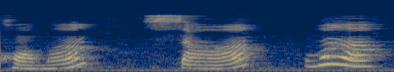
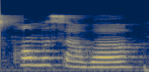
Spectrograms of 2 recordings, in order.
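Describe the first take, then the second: First: "Comment ça va" very slow, each word separate; drawn out "Comment ... ça ... va" with pauses; word-by-word demonstration. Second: Said in the usual way. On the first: Shown as a demonstration. Teacher introducing the informal French greeting, word-by-word demonstration. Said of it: "we will say". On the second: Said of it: "I repeat".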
